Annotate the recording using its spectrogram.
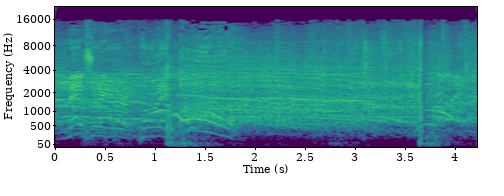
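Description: Heavy thuds on a wrestling ring's canvas, one about a second in and another near the end, over crowd noise and shouting voices.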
